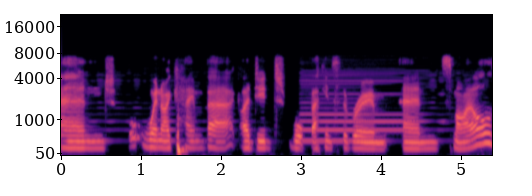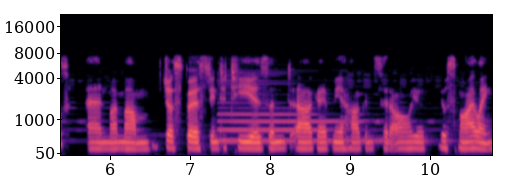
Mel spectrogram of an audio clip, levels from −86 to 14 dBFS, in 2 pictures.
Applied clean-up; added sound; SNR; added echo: classical method log-MMSE.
